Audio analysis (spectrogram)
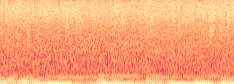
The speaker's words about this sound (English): You hear the rain pouring against the window, with every drop sounding like hooves pounding on a battlefield onward to war.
